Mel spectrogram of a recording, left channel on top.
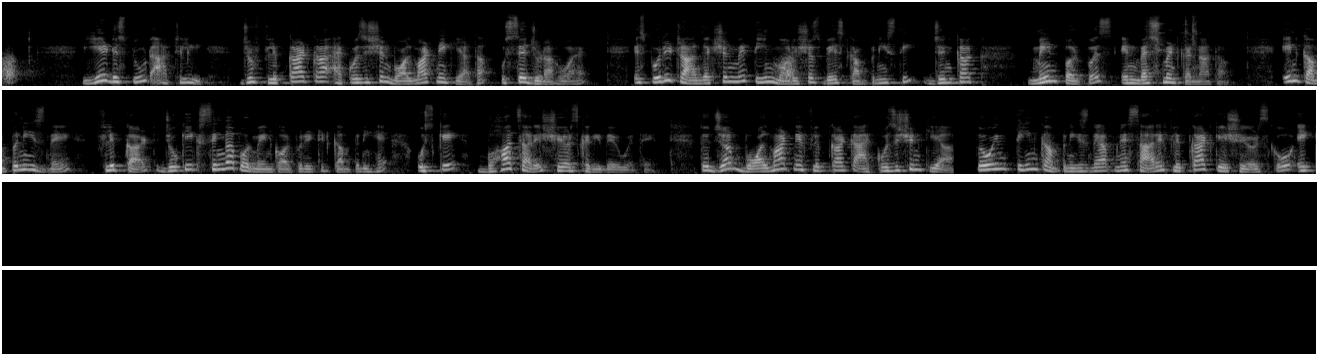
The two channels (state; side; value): silent; right; digital silence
